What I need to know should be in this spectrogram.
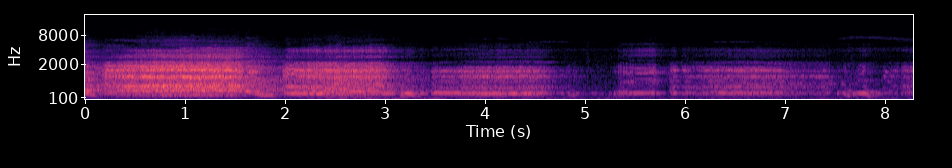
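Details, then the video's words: Deep, raspy roaring from howler monkeys in a Central American rainforest, a strong first burst followed by repeated shorter roars that gradually weaken. "Rainforest Howler Monkeys Sounds"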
